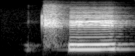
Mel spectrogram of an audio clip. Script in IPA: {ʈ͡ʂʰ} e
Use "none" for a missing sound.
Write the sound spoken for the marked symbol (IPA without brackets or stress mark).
ʈ͡ʂʰ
